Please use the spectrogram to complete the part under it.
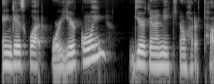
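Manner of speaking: ordinary talk, nothing marked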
